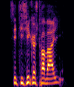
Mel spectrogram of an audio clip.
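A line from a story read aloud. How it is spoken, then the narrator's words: Curt retort. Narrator (French): répliqua sèchement M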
